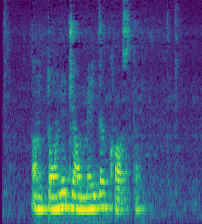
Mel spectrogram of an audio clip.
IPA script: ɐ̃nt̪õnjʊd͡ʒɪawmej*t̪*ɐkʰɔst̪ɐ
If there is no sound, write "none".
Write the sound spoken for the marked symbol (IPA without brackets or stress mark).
d̪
